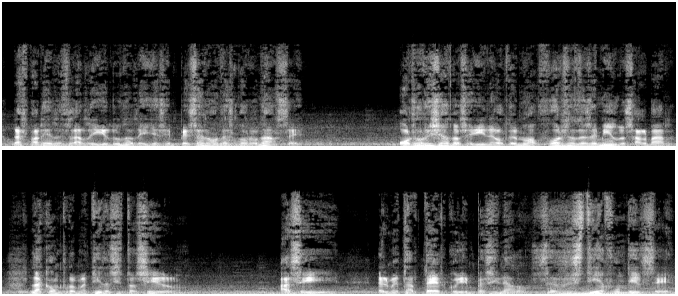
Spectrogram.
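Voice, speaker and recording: A man from Bolivia narrates an audiobook. His voice sits very low, and he delivers scripted literary prose with theatrical emphasis. Music plays clearly underneath.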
